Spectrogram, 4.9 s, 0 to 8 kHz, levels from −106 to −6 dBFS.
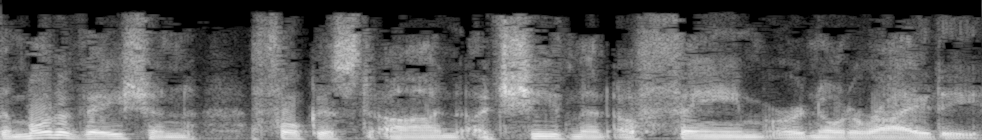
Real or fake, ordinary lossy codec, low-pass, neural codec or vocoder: real; MP3, 32 kbps; 7.2 kHz; none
